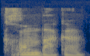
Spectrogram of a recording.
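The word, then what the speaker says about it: Krombacher: How do you pronounce it? Krombaka.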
